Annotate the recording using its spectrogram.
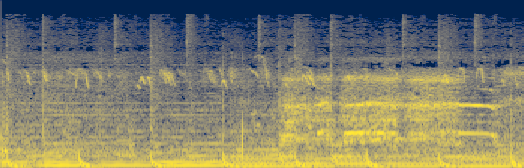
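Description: A broody hen's drawn-out call, starting a little past two seconds in and lasting about a second and a half, over steady background music.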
